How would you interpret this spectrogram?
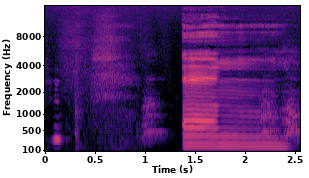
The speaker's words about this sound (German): die Hunde, Entschuldigung. Der Snoopy, der bellt immer so rum.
